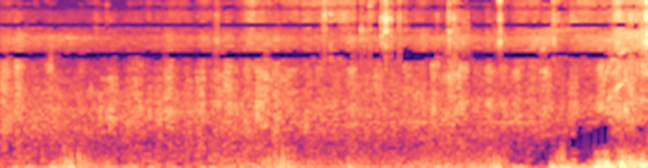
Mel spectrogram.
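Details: Husky puppies playfully fighting over a tennis ball: low, rough rumbling growls in continuous uneven bursts, swelling louder near the end.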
